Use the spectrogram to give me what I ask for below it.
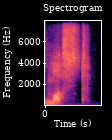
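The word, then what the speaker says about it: mast: again there is footnote an uru word to be pronounced as must just a few years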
